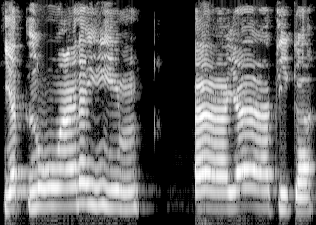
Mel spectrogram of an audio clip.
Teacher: حمزہ کو بھی کھینچنا ہے اور یا کو بھی کھینچنا ہے، اس لیے کہ دونوں کے اوپر کھڑا زبر ہے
